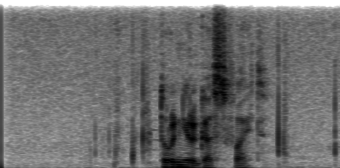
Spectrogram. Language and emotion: Russian, neutral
